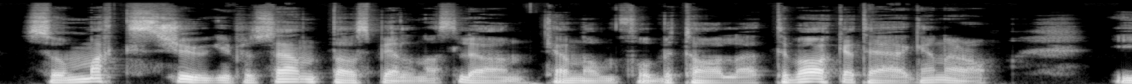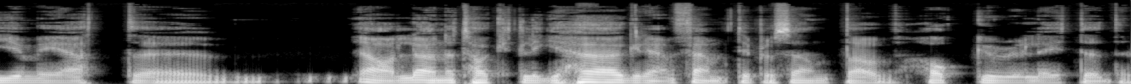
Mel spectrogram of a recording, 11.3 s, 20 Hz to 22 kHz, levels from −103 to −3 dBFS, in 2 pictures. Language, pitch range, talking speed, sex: English, 95-115 Hz, 140 wpm, male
